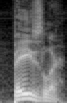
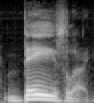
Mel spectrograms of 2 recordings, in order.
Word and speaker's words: Baszler: I keep saying that poor girl's name wrong. I don't mean it. I just say it one more time for me. – Baszler. – Baszler. Got it.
